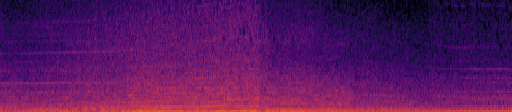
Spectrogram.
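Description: Race car engine in a sim racing game at Road America, heard onboard as a loud, sustained high-revving drone that climbs steadily, drops sharply at a shift near midway, then keeps pulling, with no talk.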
